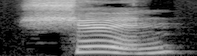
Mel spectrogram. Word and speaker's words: schön: Schön. Means beautiful. Do you hear the O umlaut in the middle?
